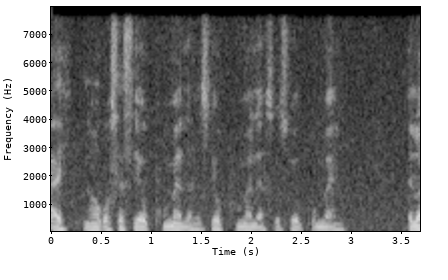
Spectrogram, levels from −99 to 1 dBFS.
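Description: A short speech recording carries noise suppressor artifacts from start to finish. The suppressor pulls the room's steady background down by about 17 dB in the gaps, so the noise dips between phrases and swells back under the voice. From 2.14 to 2.63 s, the suppressor mistakes part of the speech itself for noise and turns it down, by about 18 dB at the deepest point. Around 150 ms of speech in that stretch sounds swallowed and faint. The room noise sits roughly 19 dB below the speech. The audio stops at 8 kHz, which fits a wideband call codec such as G.722.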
